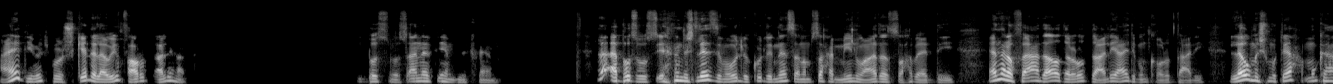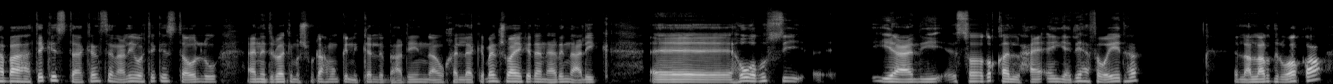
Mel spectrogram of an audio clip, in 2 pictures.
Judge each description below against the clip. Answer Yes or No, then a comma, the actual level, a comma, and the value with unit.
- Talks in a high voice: No, low, 125 Hz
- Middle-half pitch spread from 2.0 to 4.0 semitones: No, average, 4.7 semitones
